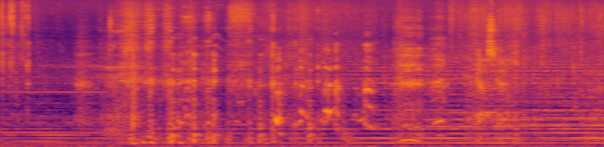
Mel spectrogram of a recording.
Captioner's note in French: Rires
